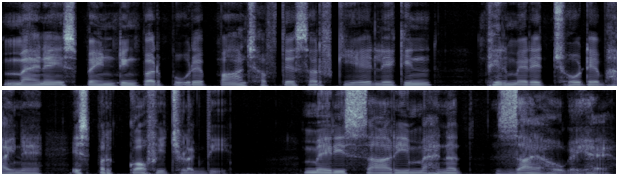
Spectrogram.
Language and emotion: Urdu, sad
